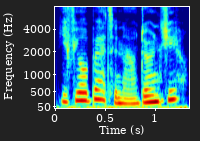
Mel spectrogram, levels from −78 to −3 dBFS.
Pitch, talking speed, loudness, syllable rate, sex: 210 Hz, 270 wpm, -13 LUFS, 6.0 syllables/s, female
